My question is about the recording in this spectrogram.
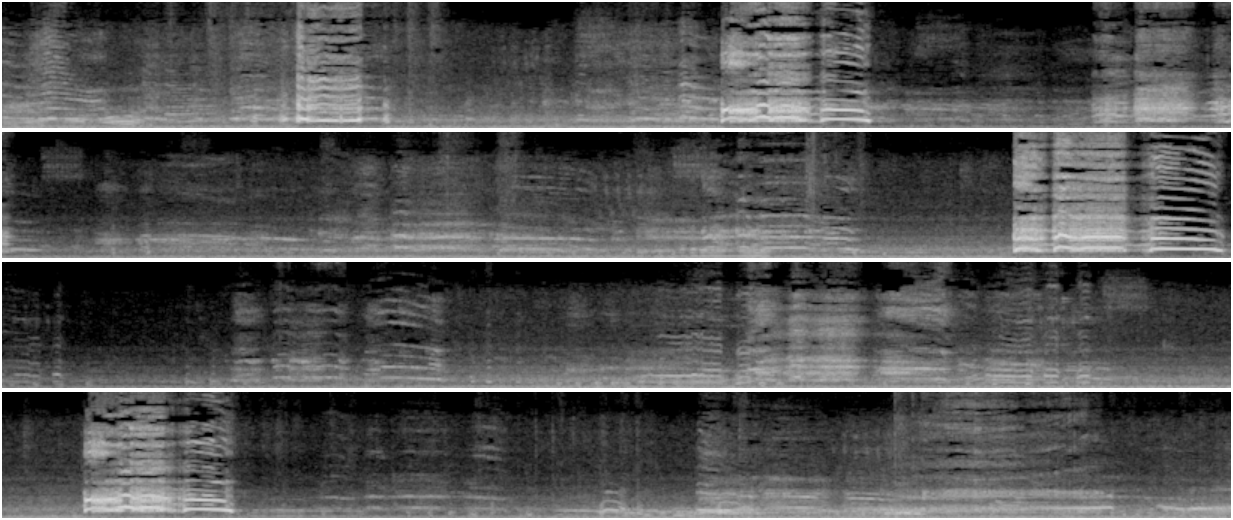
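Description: Gamecocks crowing: loud close crows about every ten seconds, with shorter loud calls in between and many fainter crows from other roosters further off.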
